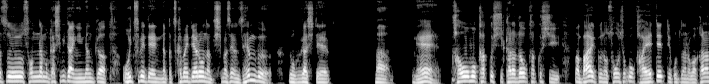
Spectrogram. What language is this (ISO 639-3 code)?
jpn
